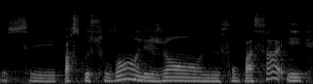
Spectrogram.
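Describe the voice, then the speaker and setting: Low-voiced woman hosting a podcast. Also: expressive, darkish tone, slight background noise. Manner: measured, hesitant with frequent fillers. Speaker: podcast host. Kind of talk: interview hosting.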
